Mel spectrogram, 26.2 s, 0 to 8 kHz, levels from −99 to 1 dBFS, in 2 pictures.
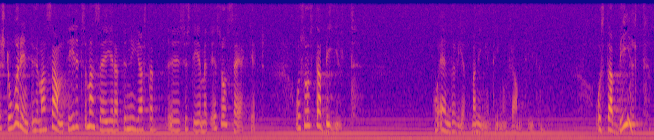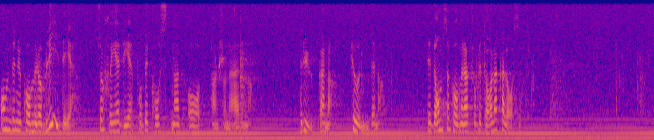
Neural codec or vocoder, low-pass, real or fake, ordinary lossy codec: none; 7.2 kHz; real; none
